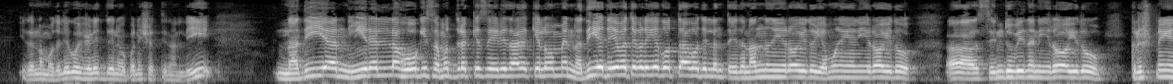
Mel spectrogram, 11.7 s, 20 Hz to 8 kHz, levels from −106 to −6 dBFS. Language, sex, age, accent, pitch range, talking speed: Kannada, male, 20-39, native, 150-225 Hz, 130 wpm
